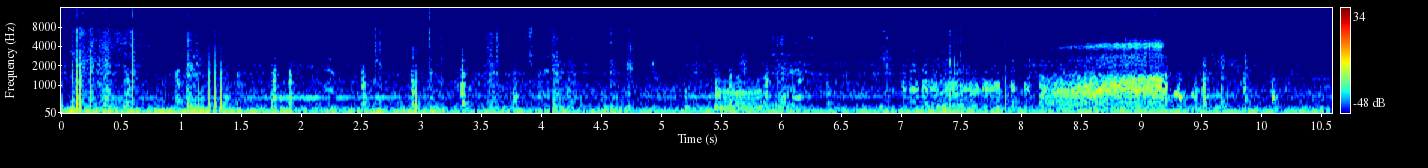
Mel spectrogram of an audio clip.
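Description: A Cochin rooster gives a hoarse, drawn-out crow near the end, after scattered clucks, over steady low background rumble.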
